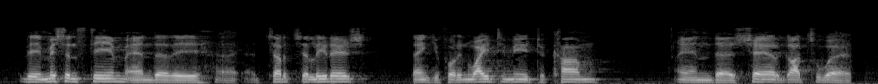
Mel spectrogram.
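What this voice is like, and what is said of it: Southern Indian English accent. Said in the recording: “I come from southern part of India, and thus, therefore I have a southern accent”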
